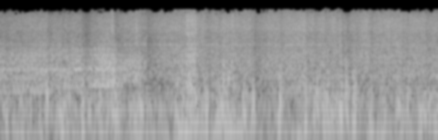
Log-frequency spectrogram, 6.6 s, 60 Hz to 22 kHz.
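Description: BMW E36 M3's straight-six engine running hard around the track, heard from inside the cabin, under a steady wash of wind and road noise.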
